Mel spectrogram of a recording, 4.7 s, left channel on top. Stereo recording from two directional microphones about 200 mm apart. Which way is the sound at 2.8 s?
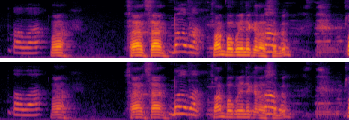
20° left (ahead or behind).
